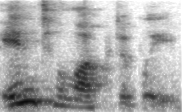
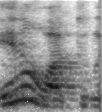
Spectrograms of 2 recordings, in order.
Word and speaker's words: ineluctably: The thing is he's pronouncing it wrong if it's a real word. Because he's saying in. There was another T. He said intelluctably with a T.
